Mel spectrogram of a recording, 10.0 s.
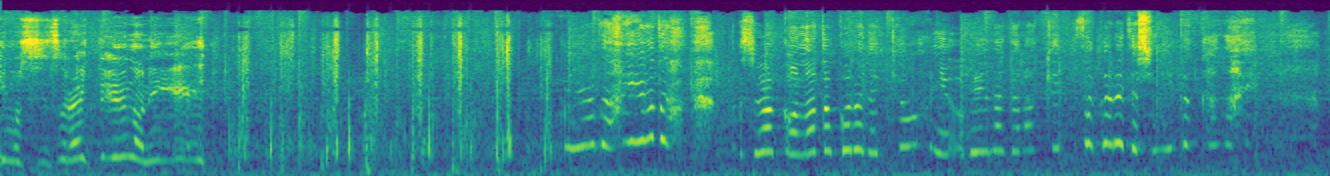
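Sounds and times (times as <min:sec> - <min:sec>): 
speech: 0:00.0 - 0:02.3, 0:05.8 - 0:09.5
footsteps of several people running toward an elevator: 0:01.5 - 0:04.2.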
